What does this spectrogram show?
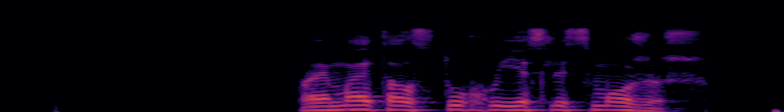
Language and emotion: Russian, neutral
